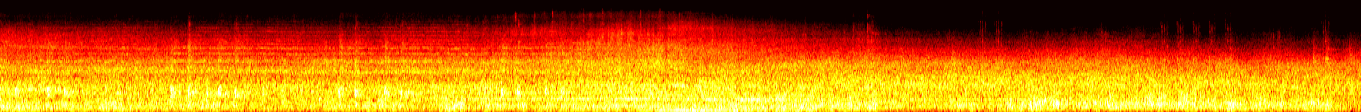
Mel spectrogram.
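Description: A passenger train of coaches rolling past close by on welded track, its wheels and bogies giving a steady, loud rumble. Partway through a thin steady whine rides over the rumble, and near the end comes a run of sharp wheel clicks.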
